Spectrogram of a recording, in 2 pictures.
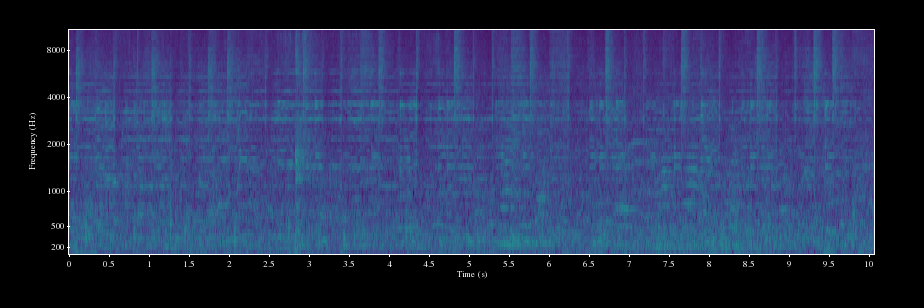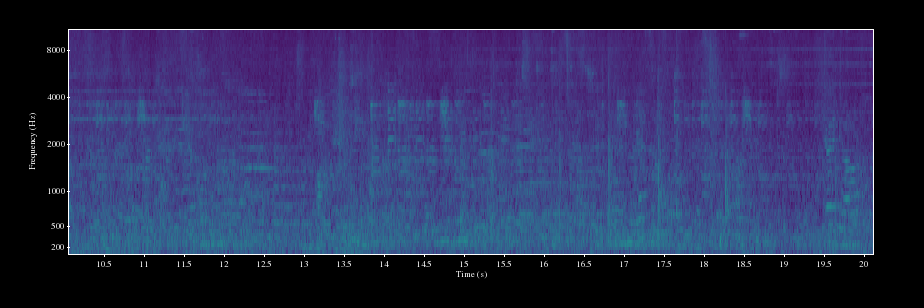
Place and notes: Official plans of future urban development in Hamburg aim to restructure the Große Bergstrasse in Hamburg-Altona. One aspect of the plan is the construction of a large inner city store by the IKEA corporation on the site of the former department store "Frappant", actually used as studios and music venues by artists.
You find the sounds of the Ikea furniture store layered on the map of the Frappant building, next to sounds of the existing space.
Offizielle Umstrukturierungspläne in Hamburg sehen vor das ehemalige Kaufhaus „Frappant“ in der Altonaer Großen Bergstrasse – seit 2006 Ateliers und Veranstaltungsräume – abzureißen und den Bau eines innerstädtischen IKEA Möbelhaus zu fördern. Es gibt eine öffentliche Debatte um diese ökonomisierende und gentrifizierende Stadtpolitik.
Auf dieser Seite liegen die Sounds von IKEA Moorfleet auf der Karte der Gr. Bergstrasse neben Sounds im und um das Frappant Gebäude. Eine Überlagerung von Klangräumen.
Hamburg, Germany, 1 November 2009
